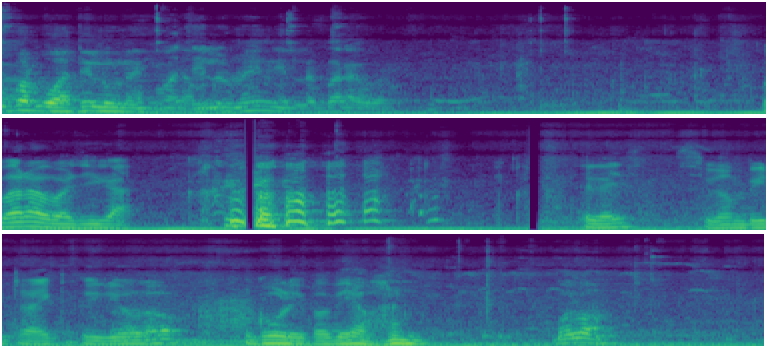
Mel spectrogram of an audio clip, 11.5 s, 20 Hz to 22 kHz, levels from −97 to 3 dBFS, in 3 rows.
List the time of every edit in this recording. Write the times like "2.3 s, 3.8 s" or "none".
6.5 s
